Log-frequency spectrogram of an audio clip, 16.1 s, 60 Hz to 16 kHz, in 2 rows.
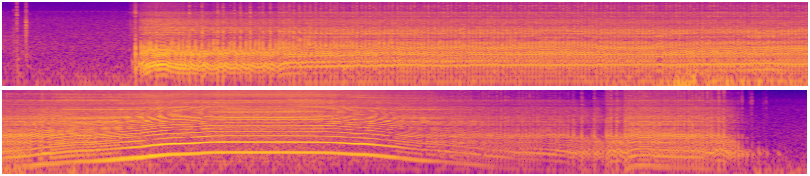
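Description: A small Evolution 46 glow model engine running on Motul Micro 2T oil starts abruptly and holds a loud, buzzing whine, then revs up in one smooth sweep and settles back toward a lower idle before cutting out.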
